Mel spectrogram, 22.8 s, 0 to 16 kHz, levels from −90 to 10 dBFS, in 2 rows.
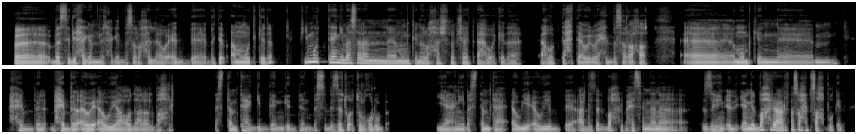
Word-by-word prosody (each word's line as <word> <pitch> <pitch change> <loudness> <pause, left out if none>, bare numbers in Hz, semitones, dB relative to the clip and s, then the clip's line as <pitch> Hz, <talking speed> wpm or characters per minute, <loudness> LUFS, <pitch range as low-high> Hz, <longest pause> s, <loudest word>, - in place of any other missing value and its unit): ف - - +6 0.5
بس 115 0 +2
دي 110 - +3
حاجة 105 -3 +1
من 95 -1 +1
الحاجات 95 -1 -6
بصراحة 95 0 -5
اللي 95 0 -2
أوقات 105 0 -2
ب 95 -1 -8
بتبقى 95 - -3
مود 100 +3 +2
كده، - - -2 0.3
في - - -1
مود 200 +1 +8
تاني 170 -3 +6
مثلًا 145 -3 +3 0.4
ممكن 115 0 +1
أروح 110 +2 -2
أشرب 115 -4 -2
شوية 100 -2 -2
قهوة 90 -1 -2
كده 90 +1 -9 0.2
قهوة - - -2
بتحتوي 95 -1 -1
الواحد 90 0 -2
بصراحة - - -2 0.5
آآ، 95 -1 +1
ممكن 100 -1 +2
امم 90 +2 -3 0.3
باحب 95 -4 -2 0.2
باحب 100 +1 +2
أوي، 105 +1 +5
أوي 105 0 +4
أقعد 95 -1 0
على 90 0 -2
البحر 90 0 -6 0.6
باستمتع 100 +1 -1
جدًا، 90 +1 -5
جدًا، 95 +2 -5
بس - - -2
بالذات 95 +7 0
وقت - - -3
الغروب 95 -4 -1
بقى - - -17 0.6
يعني 95 -1 0
باستمتع 105 0 -1
أوي، 105 -1 +2
أوي 105 +1 +2 0.2
بقعدة 105 +1 -3
البحر 85 0 -3
باحس - - -3
إن 95 0 +2
أنا 100 -1 -1 0.2
إزاي 100 +1 -2
إن 100 -2 -1
يعني 110 0 +5
البحر 145 +8 +4
عارفة 130 +2 +4
صاحب 135 -1 +1
صاحبه - - -2
كده - - -9
100 Hz, 165 wpm, -26 LUFS, 95-110 Hz, 0.6 s, مود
